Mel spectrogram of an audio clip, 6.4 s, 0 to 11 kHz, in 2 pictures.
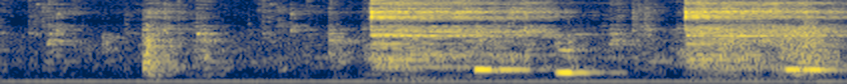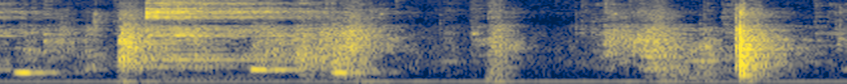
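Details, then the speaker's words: Cuckoo clock with the correct 320 gram weights replacing 450 gram ones; clear ringing gong strikes over steady ticking, no buzzing: gong strike properly adjusted. "Actually, that sounded pretty good, but I'm gonna bend the gong down just a little bit."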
